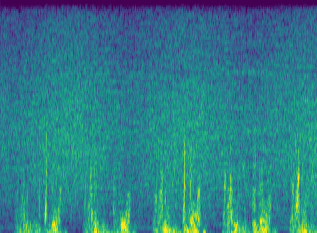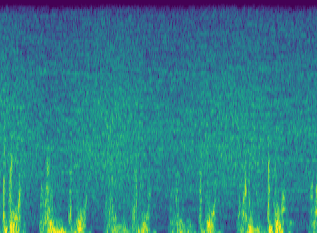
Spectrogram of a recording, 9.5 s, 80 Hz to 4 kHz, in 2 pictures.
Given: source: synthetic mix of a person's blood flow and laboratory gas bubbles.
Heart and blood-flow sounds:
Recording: Doppler ultrasound of blood flow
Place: precordium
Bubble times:
no bubbles
From the record:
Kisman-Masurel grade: 000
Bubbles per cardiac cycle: 0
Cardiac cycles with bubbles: 0%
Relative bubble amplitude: no bubbles discernible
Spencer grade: 0 (complete lack of bubble signals)

